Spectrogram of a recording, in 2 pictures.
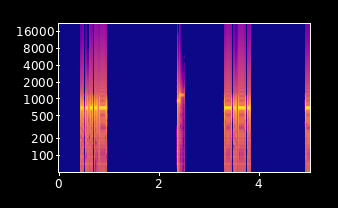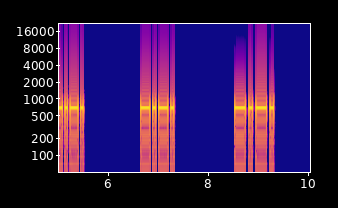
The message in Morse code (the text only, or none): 4 CCCC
